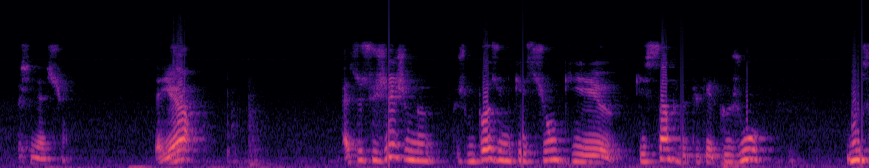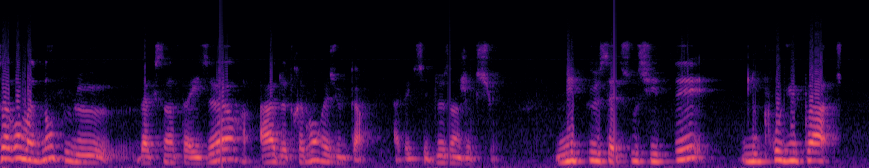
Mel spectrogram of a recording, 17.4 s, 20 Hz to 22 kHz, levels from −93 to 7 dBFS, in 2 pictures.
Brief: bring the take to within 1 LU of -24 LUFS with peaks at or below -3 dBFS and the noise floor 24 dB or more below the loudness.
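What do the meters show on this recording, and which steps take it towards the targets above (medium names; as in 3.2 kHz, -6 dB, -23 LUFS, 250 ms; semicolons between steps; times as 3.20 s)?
clipped samples 0.6%; clipping level -22.0 dBFS; dropouts 7; longest dropout 19 ms; loudness -34.0 LUFS; peak level -22.0 dBFS; loudness target -24.0 LUFS
-> clip repair -22 dBFS; interpolate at 3.87/5.21/6.81/8.60/10.89/13.17/14.83 s, 19 ms; trim +10 dB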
